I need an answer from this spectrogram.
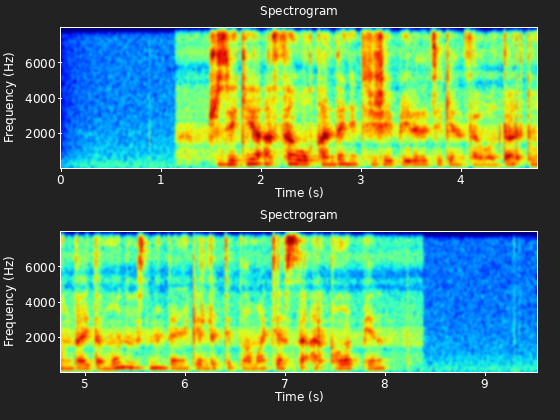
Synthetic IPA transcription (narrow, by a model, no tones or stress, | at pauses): ʒ̥ʏze̞ɡʲe̞ʔɑsɑwo̞lˠqʰɑnd̪ɑjnat̪ijʒe̞be̞ɾed̪ɪd̪e̞ɡʲe̞nsɑwɑlˠd̪ɑɾt̪ʰuənd̪ɑjd̪əmonwɵzɪnɪŋʒænekʲe̞ɾlɪk̚d̪ʲiplˠo̞mat̪ʲijasəʔɑɾqəlˠəpe̞n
